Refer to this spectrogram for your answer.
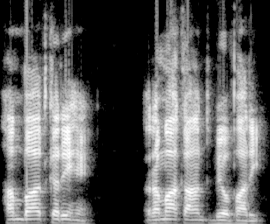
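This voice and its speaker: A stern middle-aged trader , voiced by a man, speaks with a ringing voice. His tone stays soft and cold as he coaxes. The pitch sits in a middle range. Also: level tone, lo-fi sound, close to an everyday voice. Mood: cold, coaxing.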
